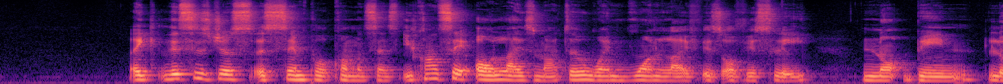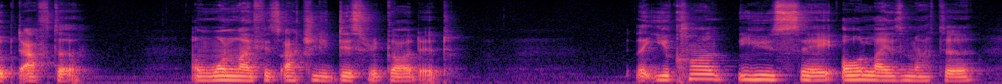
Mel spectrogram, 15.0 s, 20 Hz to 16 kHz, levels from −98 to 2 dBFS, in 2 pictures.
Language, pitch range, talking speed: English, 130-150 Hz, 150 wpm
